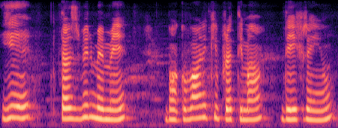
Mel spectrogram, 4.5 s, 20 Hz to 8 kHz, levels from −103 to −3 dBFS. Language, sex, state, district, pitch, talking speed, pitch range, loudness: Hindi, female, West Bengal, Alipurduar, 245 Hz, 135 wpm, 230-260 Hz, -17 LUFS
